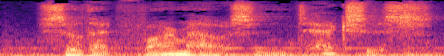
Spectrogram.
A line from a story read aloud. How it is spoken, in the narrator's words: Max whispered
